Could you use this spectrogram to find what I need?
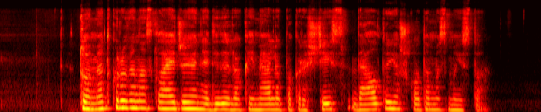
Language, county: Lithuanian, Vilnius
